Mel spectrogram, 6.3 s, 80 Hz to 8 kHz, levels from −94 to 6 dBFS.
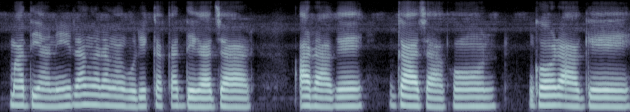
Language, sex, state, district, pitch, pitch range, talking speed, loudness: Chakma, female, Tripura, Unakoti, 195 Hz, 185-205 Hz, 125 wpm, -18 LUFS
